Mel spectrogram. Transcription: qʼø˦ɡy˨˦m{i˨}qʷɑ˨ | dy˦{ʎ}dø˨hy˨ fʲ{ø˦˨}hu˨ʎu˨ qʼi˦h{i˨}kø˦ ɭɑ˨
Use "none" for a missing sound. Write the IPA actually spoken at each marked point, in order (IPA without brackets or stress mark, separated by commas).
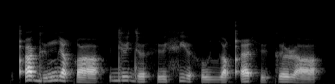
i˦˨, none, ø˦˨, y˨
